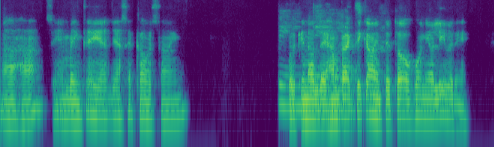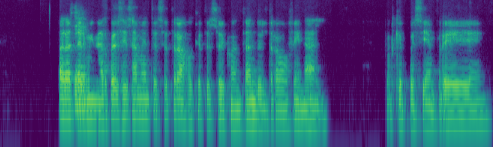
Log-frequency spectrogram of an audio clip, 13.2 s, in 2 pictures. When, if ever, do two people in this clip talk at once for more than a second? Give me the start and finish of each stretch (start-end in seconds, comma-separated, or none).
3.8-5.1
